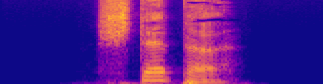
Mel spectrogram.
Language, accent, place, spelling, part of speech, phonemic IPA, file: German, Germany, Berlin, Steppe, noun, /ˈʃtɛpə/, De-Steppe.ogg
- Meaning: steppe (grassland)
